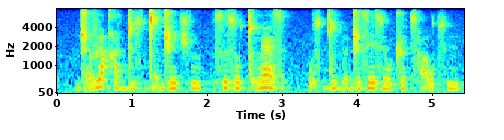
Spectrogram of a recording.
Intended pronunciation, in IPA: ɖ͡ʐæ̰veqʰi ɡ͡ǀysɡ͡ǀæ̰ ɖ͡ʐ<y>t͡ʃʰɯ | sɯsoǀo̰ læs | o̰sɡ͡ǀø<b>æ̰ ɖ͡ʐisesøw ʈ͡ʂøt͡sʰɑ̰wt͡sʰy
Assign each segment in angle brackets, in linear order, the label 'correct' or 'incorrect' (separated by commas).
incorrect, correct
